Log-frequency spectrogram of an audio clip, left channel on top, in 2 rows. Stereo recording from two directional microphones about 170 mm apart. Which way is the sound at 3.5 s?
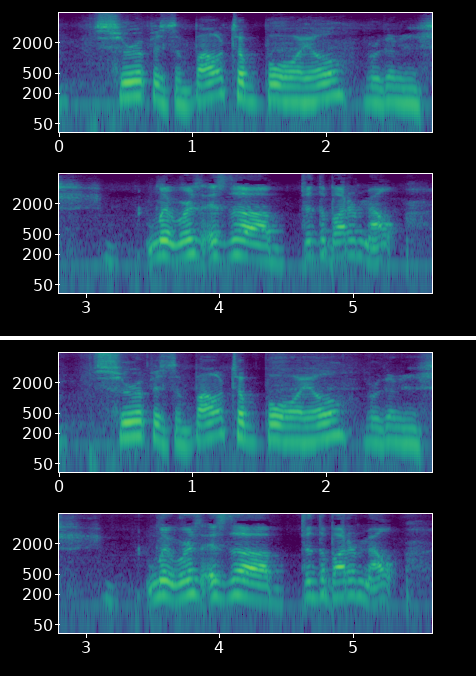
35° right (ahead or behind).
